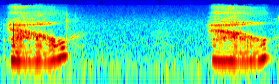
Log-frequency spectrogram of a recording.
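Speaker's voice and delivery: whispered vowel sound; soft unvoiced drill sound. Shown as a demonstration. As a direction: breathe it without voice.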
